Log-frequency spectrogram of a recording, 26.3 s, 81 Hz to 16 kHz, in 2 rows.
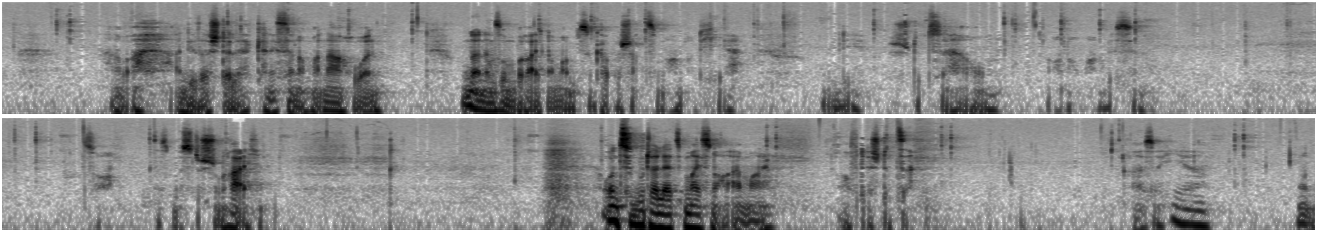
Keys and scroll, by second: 7.5 ctrl+z, 12.8 ctrl+z, 13.5 alt+scroll down 1, 15.1 alt+scroll down 1, 18.3 alt+scroll up 1.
